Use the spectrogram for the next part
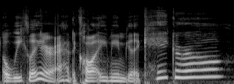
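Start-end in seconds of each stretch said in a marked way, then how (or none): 1.5-2.3 squeaky sing-song apology to a friend; calling a friend to admit she was right, high and sheepish; high sheepish girly voice. Retold or imitated. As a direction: pitch way up, sheepish and cute.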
